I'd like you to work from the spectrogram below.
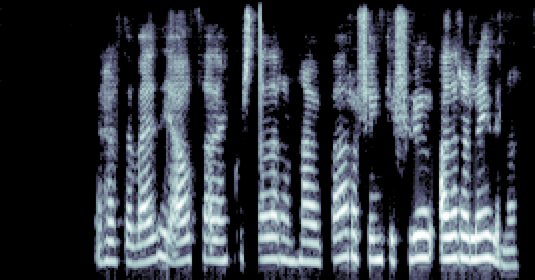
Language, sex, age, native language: Icelandic, female, 50-59, Icelandic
